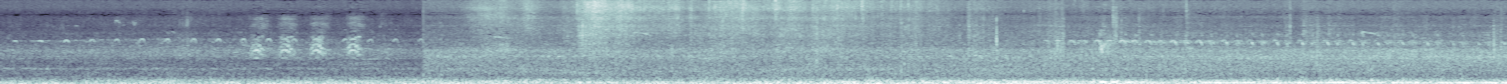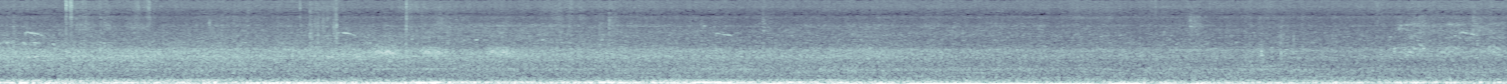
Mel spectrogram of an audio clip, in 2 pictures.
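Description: Low, steady engine rumble growing louder, loudest near the end, with a crow cawing a few times in the first seconds.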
